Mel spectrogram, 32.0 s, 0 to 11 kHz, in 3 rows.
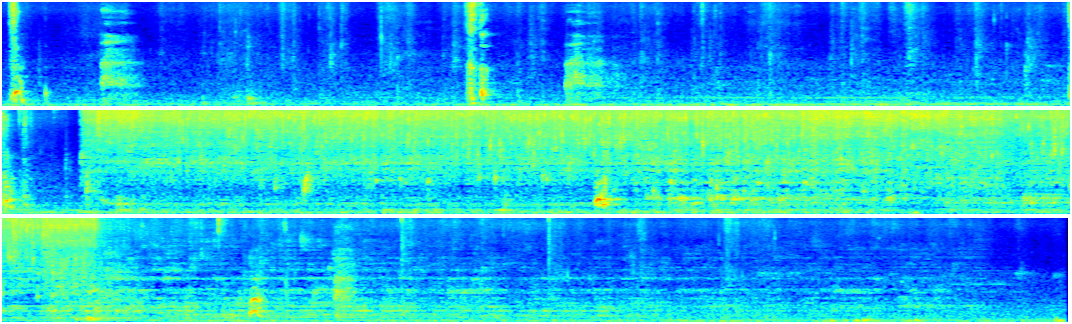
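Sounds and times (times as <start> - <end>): person hiccuping: 0.1 - 0.5, 4.7 - 5.1
tap water running into sink: 11.5 - 30.8.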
